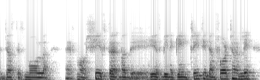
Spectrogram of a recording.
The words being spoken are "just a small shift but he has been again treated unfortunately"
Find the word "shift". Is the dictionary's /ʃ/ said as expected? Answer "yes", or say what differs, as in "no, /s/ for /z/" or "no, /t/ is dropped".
yes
